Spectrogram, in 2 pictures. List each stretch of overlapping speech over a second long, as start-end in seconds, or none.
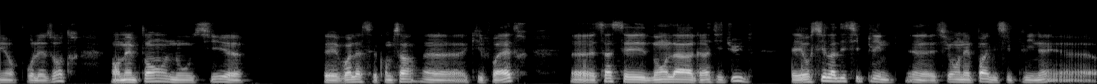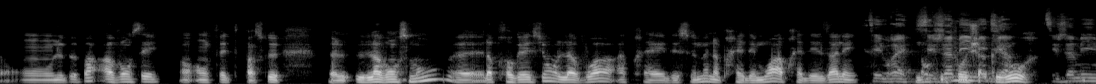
20.1-21.4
